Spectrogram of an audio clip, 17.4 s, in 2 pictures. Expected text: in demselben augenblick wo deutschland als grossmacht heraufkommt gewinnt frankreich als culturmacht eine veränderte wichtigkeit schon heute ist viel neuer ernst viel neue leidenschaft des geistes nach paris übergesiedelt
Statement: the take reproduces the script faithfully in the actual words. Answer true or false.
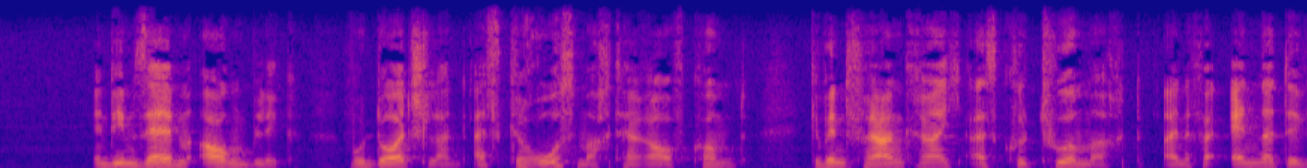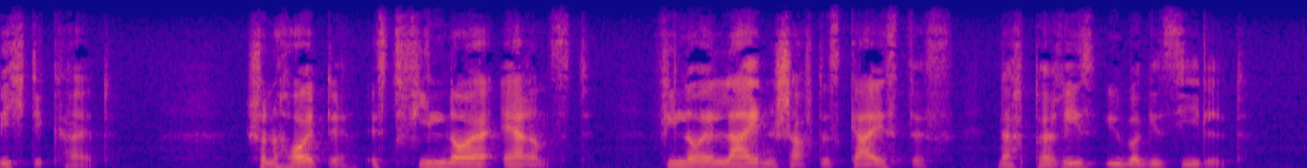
true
